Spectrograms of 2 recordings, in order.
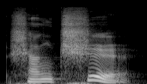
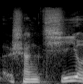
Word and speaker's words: Shang-Chi: Und wenn ich den Filmtitel lese, würde ich sagen, es heißt Shang-Chi und nicht Shang-Chi, weil es ist am Ende C-H-I und nicht Q-I.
